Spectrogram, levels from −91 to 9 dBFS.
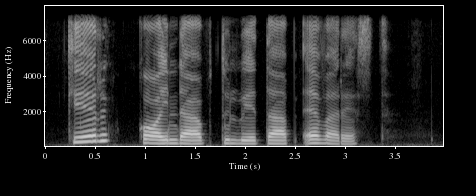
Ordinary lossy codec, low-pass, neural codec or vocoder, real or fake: none; 7.2 kHz; vocoder, 44.1 kHz, 128 mel bands every 256 samples, BigVGAN v2; fake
